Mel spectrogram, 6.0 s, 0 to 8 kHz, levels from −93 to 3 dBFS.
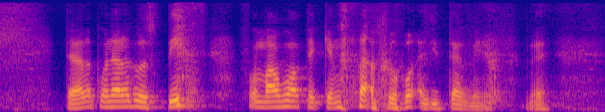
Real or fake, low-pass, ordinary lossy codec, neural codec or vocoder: fake; none; none; codec, 16 kHz, 1.1 kbps, Voila-Tokenizer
